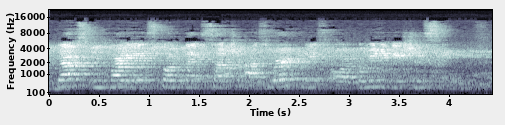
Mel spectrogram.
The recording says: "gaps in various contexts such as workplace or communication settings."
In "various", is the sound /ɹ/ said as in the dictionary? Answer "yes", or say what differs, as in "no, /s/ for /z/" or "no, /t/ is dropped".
no, /ɹ/ is dropped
